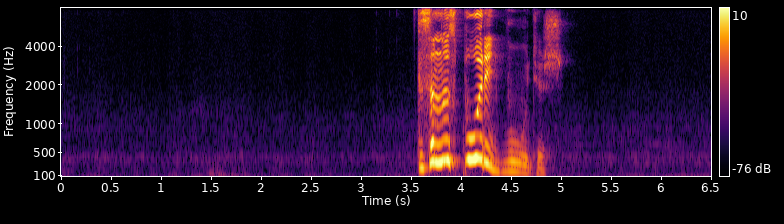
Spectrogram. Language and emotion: Russian, angry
